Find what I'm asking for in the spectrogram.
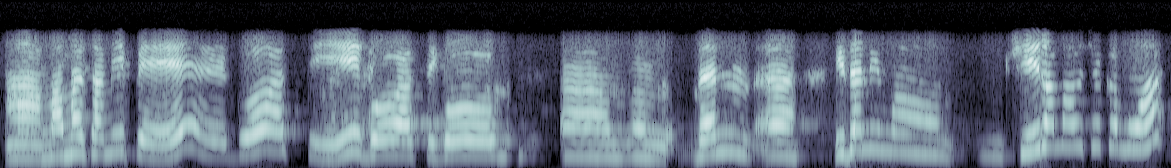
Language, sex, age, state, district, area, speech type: Sanskrit, female, 45-60, Karnataka, Dakshina Kannada, rural, conversation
